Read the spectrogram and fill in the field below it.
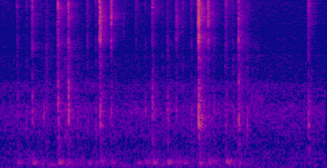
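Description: Quiet, close-up typing on a computer keyboard while writing C++ code, with a run of soft, irregular key clicks and one slightly sharper press.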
